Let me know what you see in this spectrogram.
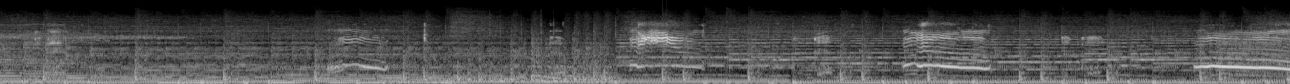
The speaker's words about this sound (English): Alright, well, I want to say meow, or actually the cats want to say meow because they're better at it than I am, including Bit-Bit like this.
